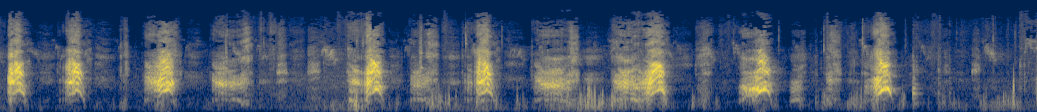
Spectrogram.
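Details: Barking Jack Russell Terrier, Milo, facing a shovel: a dense series of sharp barks mixed with quieter yips and rougher sounds.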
